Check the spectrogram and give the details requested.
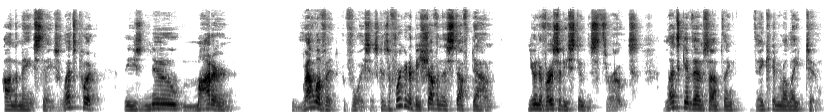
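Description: A man's voice: medium pitch, expressive, unhurried. Casting: male interview guest, mid-range voice, conversational, opinionated, emphatic. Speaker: podcast guest, playwright.

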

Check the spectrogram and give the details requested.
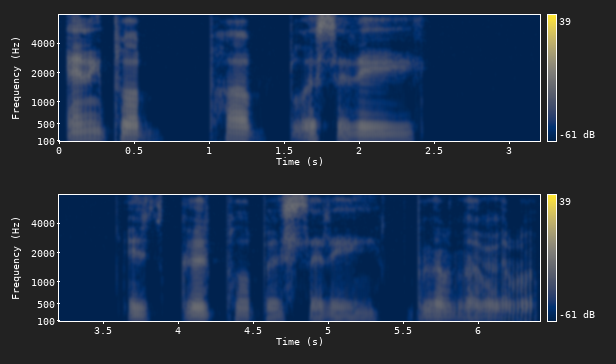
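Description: A woman's voice: very deep voice, wildly swooping pitch, slow, gravelly, warm tone, dry recording. A woman co-hosting a casual podcast, firing off skeptical questions and short reactions. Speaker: podcast co-host. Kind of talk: casual chat.

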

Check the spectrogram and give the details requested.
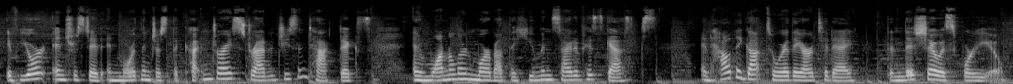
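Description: A woman reading a scripted show introduction in a smooth, even manner. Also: medium pitch, brisk, soft background music. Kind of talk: scripted announcement.

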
